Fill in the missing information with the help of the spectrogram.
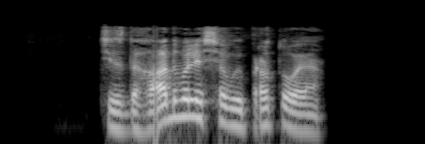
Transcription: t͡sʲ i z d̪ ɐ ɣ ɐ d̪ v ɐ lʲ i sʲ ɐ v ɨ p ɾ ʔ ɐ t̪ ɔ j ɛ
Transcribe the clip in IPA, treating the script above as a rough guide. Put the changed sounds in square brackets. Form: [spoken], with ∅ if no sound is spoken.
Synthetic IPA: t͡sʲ i z d̪ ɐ ɣ [a] d̪ v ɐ lʲ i sʲ ɐ v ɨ p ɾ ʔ ɐ t̪ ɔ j ɛ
